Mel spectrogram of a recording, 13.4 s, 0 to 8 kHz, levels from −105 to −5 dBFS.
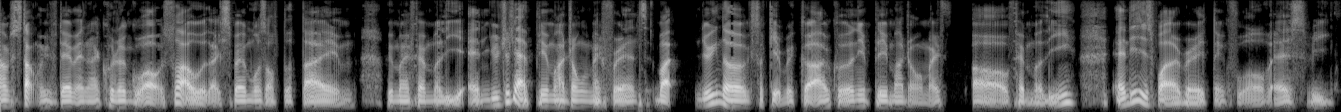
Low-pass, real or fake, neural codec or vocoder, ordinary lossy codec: none; real; none; none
